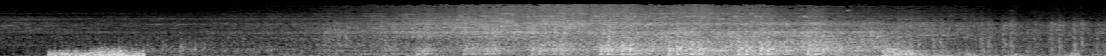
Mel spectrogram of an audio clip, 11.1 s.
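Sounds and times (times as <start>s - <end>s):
electric train passing: 0.0s - 11.0s
wheels clattering over rail joints: 1.8s - 11.0s.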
